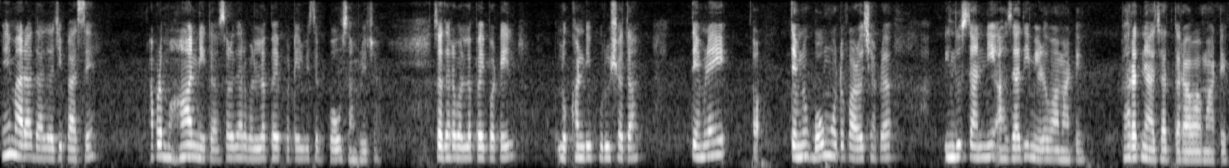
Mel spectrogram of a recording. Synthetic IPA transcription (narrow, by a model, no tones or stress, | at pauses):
memaɾad̪ad̪ad͡ʒipase | apɽ̃aməɦanet̪asəɾd̪aɾʋəlːəbʱajpəʈelʋiʃebəɦusãmbʱɭjut͡ʃʰe | səɾd̪aɾʋəlːəbʱajpəʈelː | okʰːəɳɖipuɾuʃɦət̪a | t̪emɳe | t̪emnũbəɦumoʈofaɭot͡ʃʰeapɽ̃a | ɦɪnd̪ust̪anːiʔazad̪imeɭəʋːamaʈe | bʱaɾət̪nead͡ʒad̪kəɾaʋamaʈe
